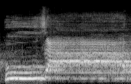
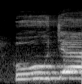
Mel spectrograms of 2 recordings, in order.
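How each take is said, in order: First: [name] shouted loud in blunt Batak style; [name], louder and blunt, Batak manner; Minang song Batak style. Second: Minang style. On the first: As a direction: bark [name] like a Batak singer. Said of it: "Coba lihat Minang gaya Batak". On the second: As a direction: sing [name] the Minang way, smooth. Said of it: "Lagu Minang tuh baru enak kalau pakai logat Minang". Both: Shown as a demonstration.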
